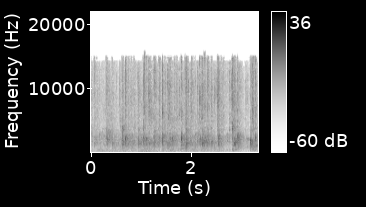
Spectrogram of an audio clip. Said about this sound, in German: Es haben auch schon Leute geklatscht, ist okay.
